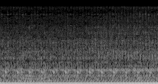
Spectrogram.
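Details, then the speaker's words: Used Opel after restart, earlier ticking (suspected hydraulic lifter, long standing) gone: deep, steady idle with soft even pulse and no ticking on top; engine now running well, normal idle. "Teď jde dobře ten motor. Nešel dobře."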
